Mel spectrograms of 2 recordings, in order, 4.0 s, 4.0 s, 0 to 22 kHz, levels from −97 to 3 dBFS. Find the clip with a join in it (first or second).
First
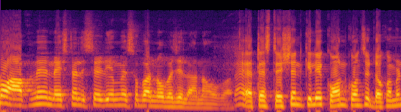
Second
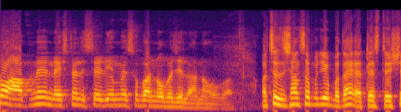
first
